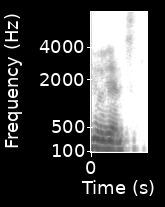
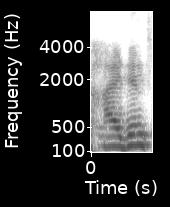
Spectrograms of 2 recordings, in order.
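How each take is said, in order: First: It begins without an h sound, 'yoo'. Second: It begins with an h sound, 'high'. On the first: The speaker calls it right. "ये इसको यूजेंस बोलते हैं" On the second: The speaker calls it wrong. "ये हाइजेंस नहीं है"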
